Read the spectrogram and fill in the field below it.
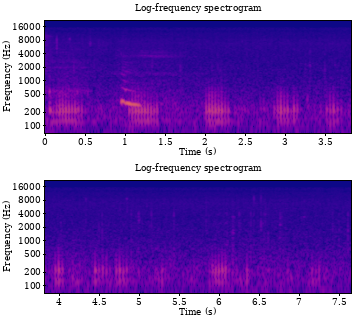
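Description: A cat purrs loudly and close by, in slow rhythmic pulses.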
